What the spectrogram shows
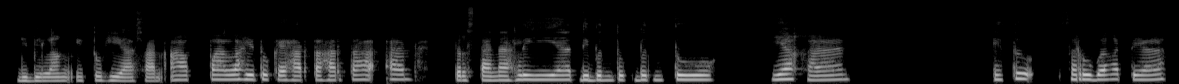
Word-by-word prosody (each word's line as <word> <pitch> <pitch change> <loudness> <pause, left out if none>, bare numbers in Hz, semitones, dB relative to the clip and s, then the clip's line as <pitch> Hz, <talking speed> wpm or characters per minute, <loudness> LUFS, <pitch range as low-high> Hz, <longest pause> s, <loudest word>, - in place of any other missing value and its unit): dibilang 170 0 -1
itu 185 +1 -4
hiasan 165 -2 -2
apalah, 220 +2 0
itu 225 0 +3
kayak 205 -1 +1
harta-hartaan. 220 +3 -3 0.4
Terus 195 -1 0
tanah 195 0 +2
liat 215 0 +3
dibentuk-bentuk, 210 +1 +2 0.6
iya 235 +2 +5
kan. 215 +2 -3 1.4
Itu 225 +4 0 0.4
seru 230 -2 +4
banget 230 +1 +2
ya. 220 +2 0
210 Hz, 85 wpm, -25 LUFS, 195-225 Hz, 1.4 s, iya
